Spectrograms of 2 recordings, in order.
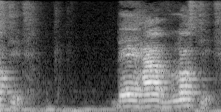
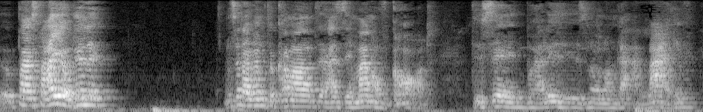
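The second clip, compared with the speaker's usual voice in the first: ordinary delivery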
